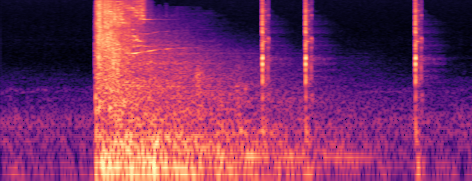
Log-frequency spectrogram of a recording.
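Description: A bright whooshing chime rings out and slowly fades.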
